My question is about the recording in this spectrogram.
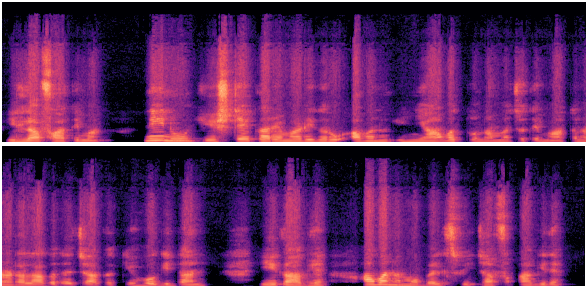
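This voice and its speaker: A woman's voice: lowish voice, close to an everyday voice. A woman voicing a grieving middle-aged father. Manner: halting, sorrowful.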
